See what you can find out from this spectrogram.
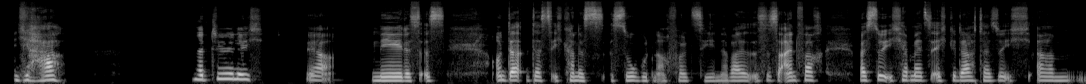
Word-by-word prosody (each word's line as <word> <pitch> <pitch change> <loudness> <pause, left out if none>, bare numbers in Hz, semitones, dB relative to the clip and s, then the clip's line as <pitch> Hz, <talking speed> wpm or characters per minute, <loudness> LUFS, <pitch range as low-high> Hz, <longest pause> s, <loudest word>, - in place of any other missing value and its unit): Ja. 205 +1 +4 1.3
Natürlich. 235 0 +3 0.4
Ja. 190 - -1 0.4
Ne, 175 0 +5
das 170 0 +1
ist 175 - 0 0.5
und 195 0 -1
da 190 -1 +8
das 185 -1 -1
ich 175 - -8
kann 180 0 -1
es 170 0 +2
so 180 +1 +1
gut 175 -1 -7
nachvollziehen, 170 0 -6
aber 170 0 -1
es - - -6
ist 185 - +1
einfach 190 +2 +1 0.4
weißt 190 0 +4
du, 205 - +3
ich 180 +2 -2
habe 195 - -1
mir 190 - +2
jetzt 185 -1 -2
echt 175 0 -4
gedacht 180 -2 0
also, 175 +1 -3
ich, 180 - -7
ähm 175 -1 -3
180 Hz, 165 wpm, -25 LUFS, 175-195 Hz, 1.3 s, da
